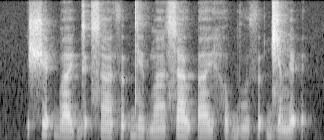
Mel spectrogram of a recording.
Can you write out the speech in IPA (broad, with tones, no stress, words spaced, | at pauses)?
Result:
ʃɛ˦ʔba˨ɪ̯ ɡɛ˦ʔsʰã˨θʊ˦ʔ de˦˨ɪ̯bã˦ sʰa˦˨ʊ̯ ʔa˦ɪ̯ho˦˨bu˦θʊ˦ʔ d͡ʑä˦˨nɛ˦ʔ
